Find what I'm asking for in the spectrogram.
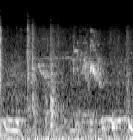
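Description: Pigeons in a loft give low, rolling coos, a couple of distinct throaty calls close by with quiet rustle between them.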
